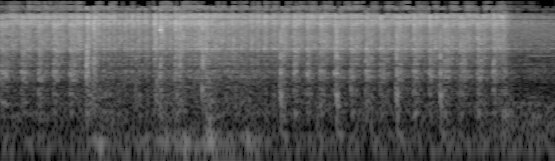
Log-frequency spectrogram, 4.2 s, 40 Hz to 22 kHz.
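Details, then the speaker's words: 2005 Mini Cooper Convertible that cranks but won't start, cranked with starting fluid: uneven cranking with a few sharp firing pops that never settle into an idle. Firing only on starting fluid points to no fuel delivery. "when we're actually putting starting fuid it does start that means that is replacing your fuel that's inside of your gas tank"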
